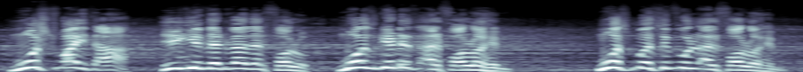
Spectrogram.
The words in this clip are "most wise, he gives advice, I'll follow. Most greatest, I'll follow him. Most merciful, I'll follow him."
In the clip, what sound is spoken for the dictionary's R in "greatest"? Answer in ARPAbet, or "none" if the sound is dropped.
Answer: none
